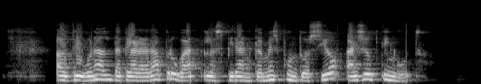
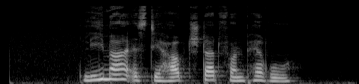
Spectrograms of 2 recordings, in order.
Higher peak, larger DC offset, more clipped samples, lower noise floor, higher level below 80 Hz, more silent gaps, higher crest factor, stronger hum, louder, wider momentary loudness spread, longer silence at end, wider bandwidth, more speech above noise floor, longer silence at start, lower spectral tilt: first, -2 dBFS vs -8 dBFS; neither; neither; first, -69 dBFS vs -57 dBFS; about the same, -54 dBFS vs -56 dBFS; neither; second, 12 dB vs 18 dB; neither; first, -14 LUFS vs -24 LUFS; second, 5 LU vs 9 LU; about the same, 0.6 s vs 0.65 s; second, 7.2 kHz vs 16.5 kHz; first, 56 dB vs 34 dB; second, 0.3 s vs 0.85 s; about the same, -7 dB/octave vs -6 dB/octave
